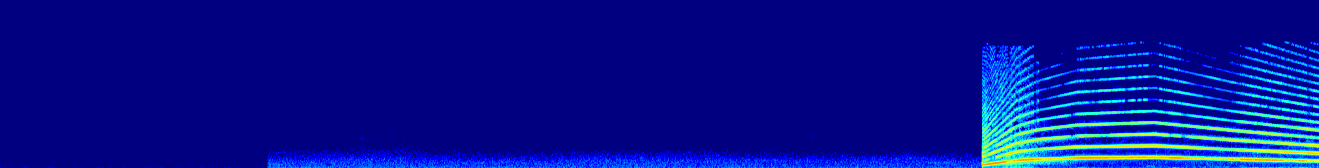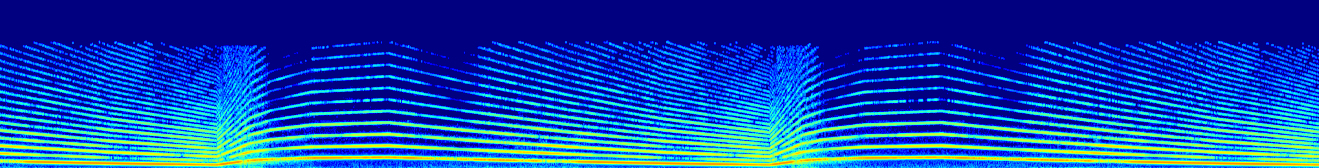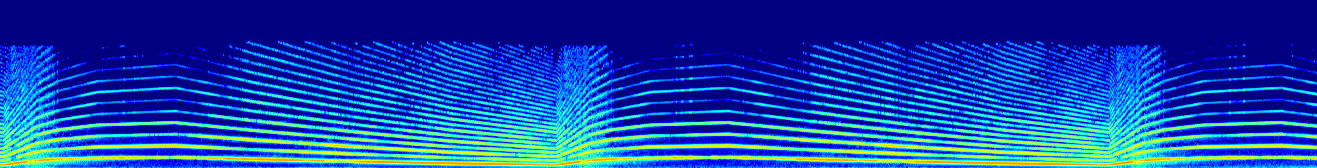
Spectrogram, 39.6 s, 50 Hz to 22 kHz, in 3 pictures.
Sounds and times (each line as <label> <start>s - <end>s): Fire Engine 9.8s - 39.5s
fire siren 9.8s - 39.5s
